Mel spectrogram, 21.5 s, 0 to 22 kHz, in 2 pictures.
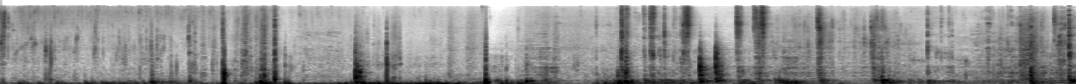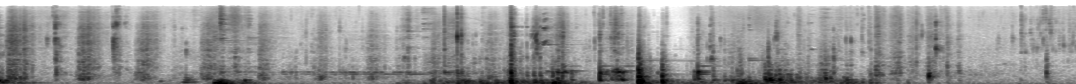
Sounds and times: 0.0s eat 2.2s
0.0s cereal 2.7s
7.4s cereal 16.7s
7.5s eat 17.1s

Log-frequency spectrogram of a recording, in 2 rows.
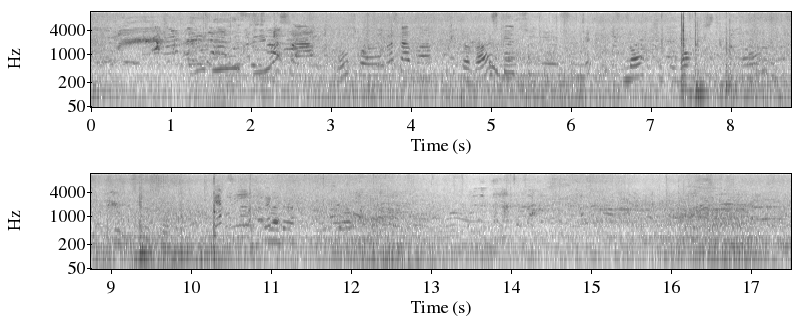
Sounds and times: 0.0s Children playing 17.5s
0.0s traffic 17.5s
0.0s waves 17.5s

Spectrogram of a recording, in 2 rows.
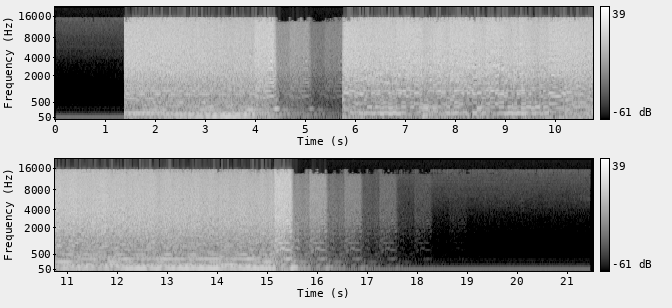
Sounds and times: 1.4s 'hammer' on guitar 17.5s

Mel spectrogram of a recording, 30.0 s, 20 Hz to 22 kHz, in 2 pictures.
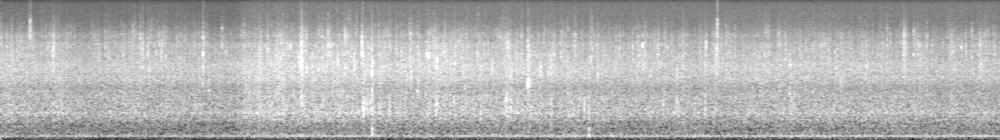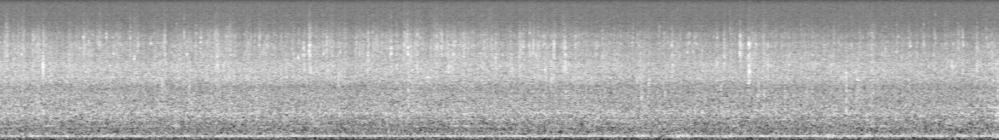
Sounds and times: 0.0s gentle rustle of nearby leaves 29.9s

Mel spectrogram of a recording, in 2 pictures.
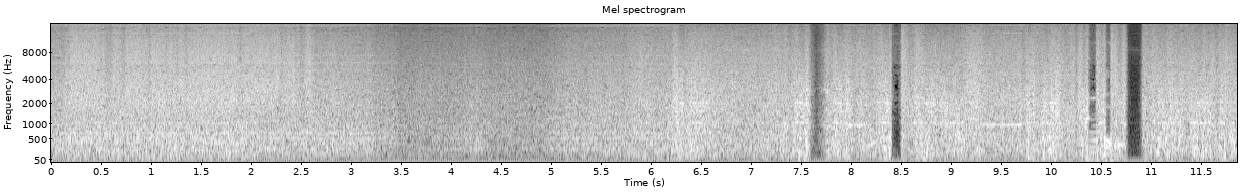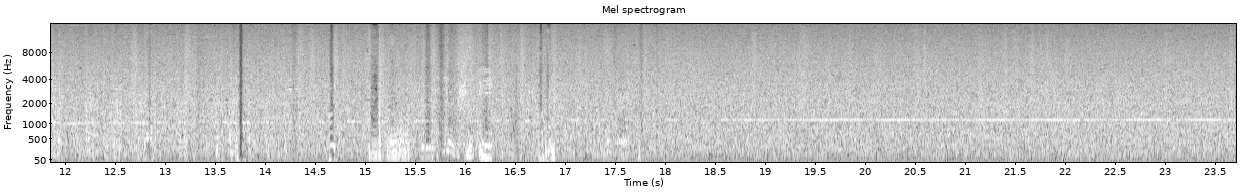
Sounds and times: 5.8s radio noise 20.6s

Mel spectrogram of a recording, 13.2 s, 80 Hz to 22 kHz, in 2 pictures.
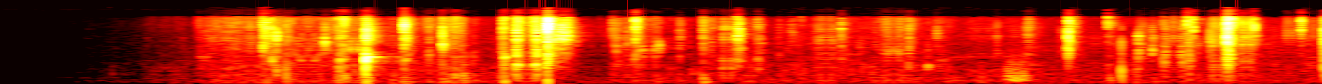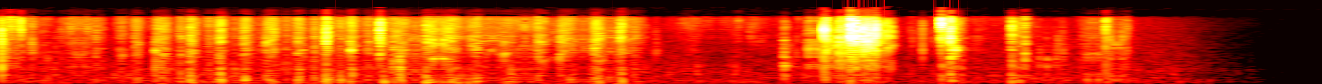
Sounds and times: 6.6s Washing hands with soap 9.9s

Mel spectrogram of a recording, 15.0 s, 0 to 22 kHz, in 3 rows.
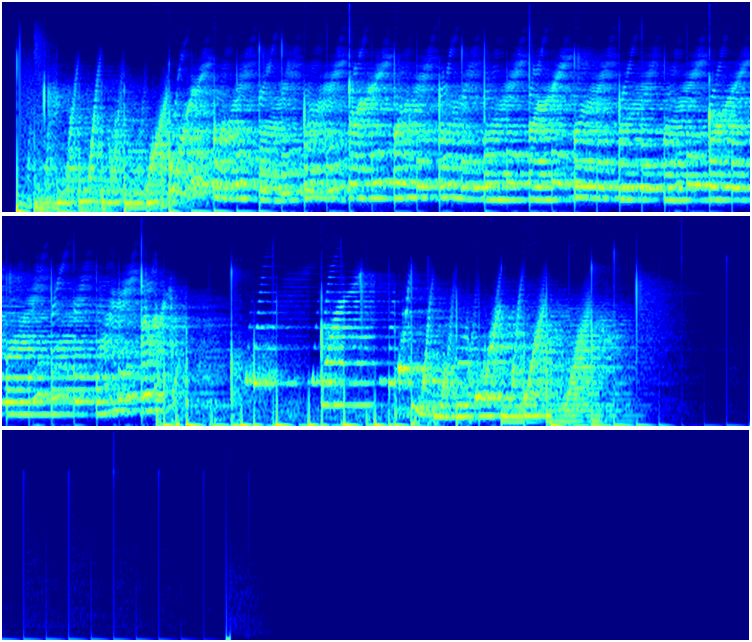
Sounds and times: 0.2s Optical Theremin 9.2s

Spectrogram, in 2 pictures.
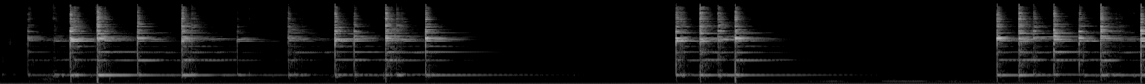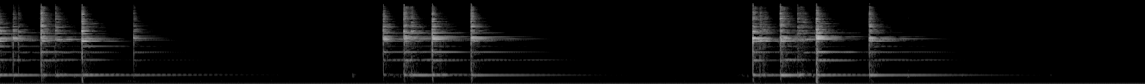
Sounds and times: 0.1s thin metal cow bell 5.1s
19.0s thin metal cow bell 21.2s

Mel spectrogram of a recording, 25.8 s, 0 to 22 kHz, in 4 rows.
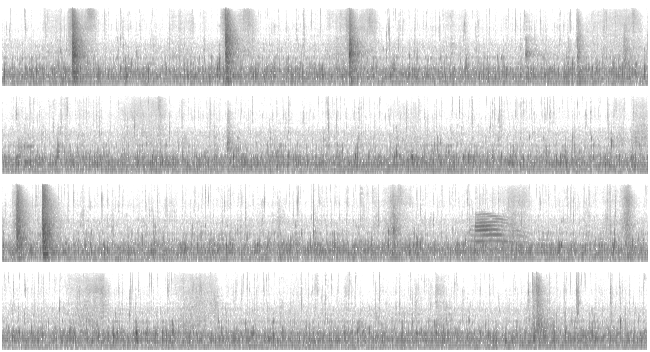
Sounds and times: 0.0s boiling water 25.8s
17.6s meows 18.3s

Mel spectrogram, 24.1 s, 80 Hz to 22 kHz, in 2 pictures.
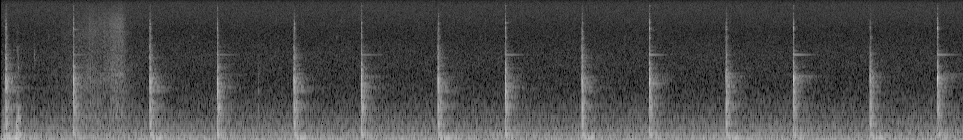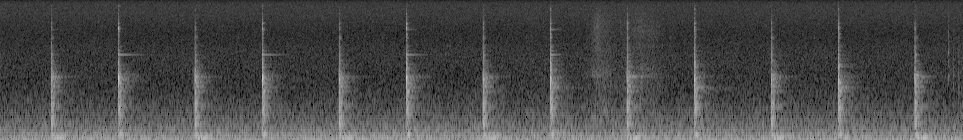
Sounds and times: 20.7s longcase clock ticking 24.0s

